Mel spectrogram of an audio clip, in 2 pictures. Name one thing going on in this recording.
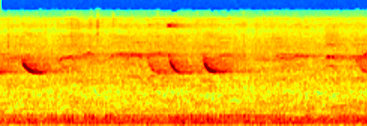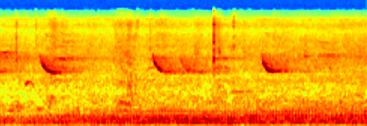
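A baby monkey gives short, high squeaking calls that drop in pitch.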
